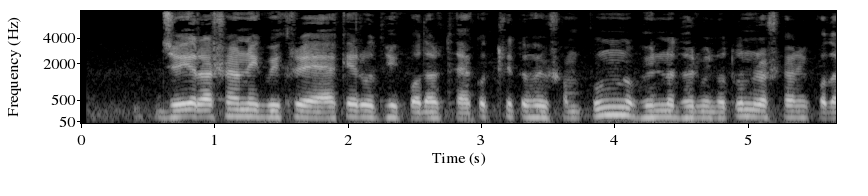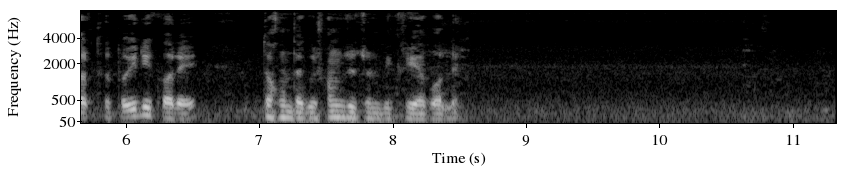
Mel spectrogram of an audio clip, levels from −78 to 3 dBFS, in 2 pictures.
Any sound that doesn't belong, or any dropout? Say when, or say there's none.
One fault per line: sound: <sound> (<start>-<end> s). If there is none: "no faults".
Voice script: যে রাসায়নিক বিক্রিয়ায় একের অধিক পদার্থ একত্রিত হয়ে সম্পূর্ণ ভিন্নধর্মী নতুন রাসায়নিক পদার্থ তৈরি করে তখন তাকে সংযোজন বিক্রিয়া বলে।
no faults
